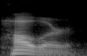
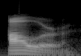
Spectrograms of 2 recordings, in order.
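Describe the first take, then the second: First: The word starts with an audible h sound. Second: The word starts with a vowel, no h sound. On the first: The speaker calls it wrong. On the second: The speaker calls it right. "dalam pengucapannya diawali dengan suara konsonan A"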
